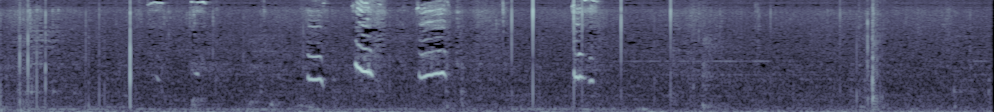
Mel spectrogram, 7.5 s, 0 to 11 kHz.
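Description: A 46-day-old Shiba Inu puppy whimpering: four short, high whines that bend in pitch, about two to four and a half seconds in.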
